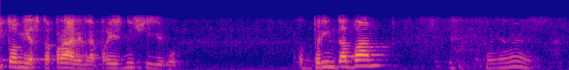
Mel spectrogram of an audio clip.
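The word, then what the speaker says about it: Вриндаван: Бриндабан. Понимаете? А его именно так произносят. Да, просто никто не знает. То есть они В как Б произносят, да? Бриндабан.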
